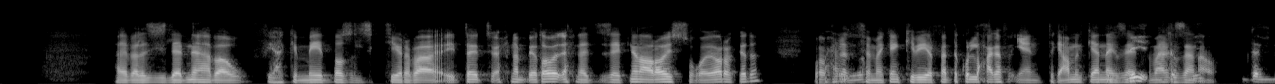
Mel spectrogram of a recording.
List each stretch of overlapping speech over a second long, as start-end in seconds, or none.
11.0-12.2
